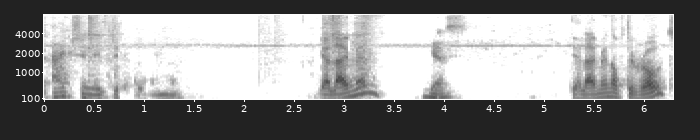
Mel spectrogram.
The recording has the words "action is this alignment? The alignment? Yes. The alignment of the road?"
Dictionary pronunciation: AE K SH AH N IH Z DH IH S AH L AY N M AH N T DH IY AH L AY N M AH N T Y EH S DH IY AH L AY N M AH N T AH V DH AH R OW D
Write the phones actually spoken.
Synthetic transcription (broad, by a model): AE K SH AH N IH Z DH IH AH L AY N M AH N T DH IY AH L AY N M AH N T Y EH S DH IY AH L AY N M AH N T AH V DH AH R OW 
